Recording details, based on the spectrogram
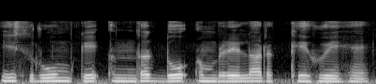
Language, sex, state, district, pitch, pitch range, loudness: Hindi, male, Uttar Pradesh, Saharanpur, 145 Hz, 140-150 Hz, -13 LUFS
